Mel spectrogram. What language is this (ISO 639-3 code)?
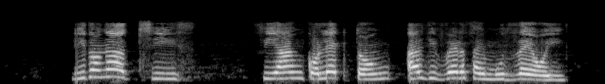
epo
